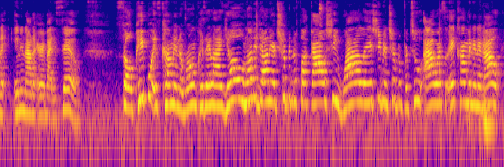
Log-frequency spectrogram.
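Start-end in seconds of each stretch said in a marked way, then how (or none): 4.5-8.9 higher-pitched imitation of excited gossiping; acted-out amazed report; retold gossip. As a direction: spread the news as an onlooker would. Others spreading word of her meltdown.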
